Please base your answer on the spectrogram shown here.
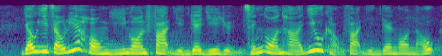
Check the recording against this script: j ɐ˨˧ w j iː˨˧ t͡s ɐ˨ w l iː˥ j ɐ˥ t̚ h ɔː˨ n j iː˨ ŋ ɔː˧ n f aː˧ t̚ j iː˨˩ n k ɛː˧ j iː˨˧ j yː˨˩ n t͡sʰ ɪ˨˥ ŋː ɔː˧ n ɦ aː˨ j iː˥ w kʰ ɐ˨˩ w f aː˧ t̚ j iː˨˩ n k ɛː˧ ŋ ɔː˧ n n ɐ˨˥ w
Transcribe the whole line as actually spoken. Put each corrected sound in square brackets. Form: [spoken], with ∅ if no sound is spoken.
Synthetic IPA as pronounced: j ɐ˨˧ w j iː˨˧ t͡s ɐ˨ w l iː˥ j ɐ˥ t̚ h ɔː˨ [ŋ] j iː˨ ŋ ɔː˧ n f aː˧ t̚ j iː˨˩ n k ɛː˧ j iː˨˧ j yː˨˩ n t͡sʰ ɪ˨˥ ŋː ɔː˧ n ɦ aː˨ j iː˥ w kʰ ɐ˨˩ w f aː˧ t̚ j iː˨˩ n k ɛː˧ ŋ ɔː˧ n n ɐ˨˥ w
